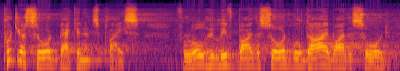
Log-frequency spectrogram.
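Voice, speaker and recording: A man reading the part of Jesus as a grave, resolute teacher in a solemn, measured dramatic scripture reading. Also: medium pitch, animated, darkish tone, natural voice. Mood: firm. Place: church. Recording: reverberant church hall, background noise.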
